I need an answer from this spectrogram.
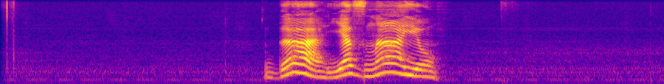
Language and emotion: Russian, positive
